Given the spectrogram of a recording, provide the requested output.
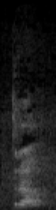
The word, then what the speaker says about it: त्र: त्र। त्र को उच्चारण करो, आप लोगों को पता चल जाएगा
